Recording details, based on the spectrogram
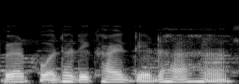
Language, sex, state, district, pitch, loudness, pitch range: Hindi, male, Bihar, Patna, 125 Hz, -14 LUFS, 115-135 Hz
